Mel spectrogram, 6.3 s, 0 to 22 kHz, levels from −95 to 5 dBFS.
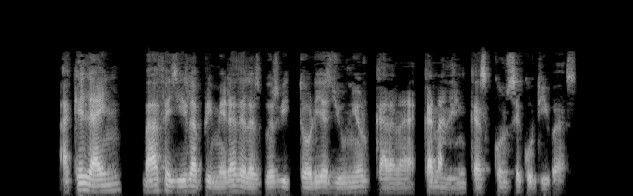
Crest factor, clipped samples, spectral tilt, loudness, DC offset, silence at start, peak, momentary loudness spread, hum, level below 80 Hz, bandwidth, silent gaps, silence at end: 22 dB; under 0.1%; -4 dB/octave; -24 LUFS; under 0.1%; 0.6 s; -4 dBFS; 10 LU; none; -66 dBFS; 7.8 kHz; 1.22-1.42 s, 2.92-2.99 s, 3.70-3.75 s, 4.16-4.23 s, 4.66-4.70 s; 0.6 s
